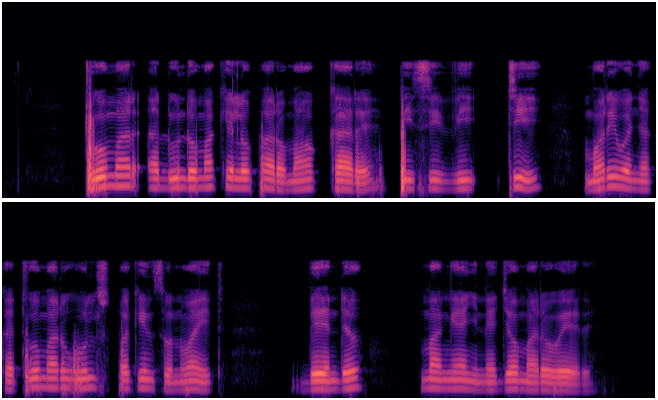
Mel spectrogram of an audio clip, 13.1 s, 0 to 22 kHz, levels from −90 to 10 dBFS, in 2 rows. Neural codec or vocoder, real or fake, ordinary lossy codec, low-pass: none; real; none; 7.2 kHz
